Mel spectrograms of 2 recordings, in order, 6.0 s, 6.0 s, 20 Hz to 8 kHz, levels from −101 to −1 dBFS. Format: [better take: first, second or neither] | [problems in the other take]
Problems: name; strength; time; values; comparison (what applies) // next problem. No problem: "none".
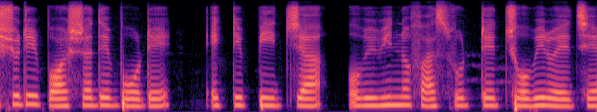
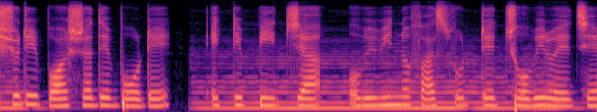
first | background sound (Bowed string instrument); 8 dB below the speech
